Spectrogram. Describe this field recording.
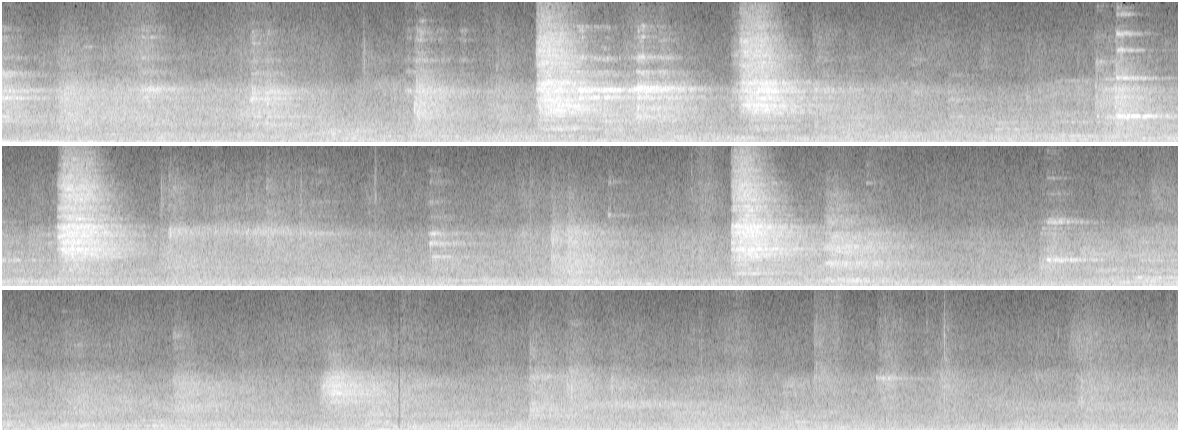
At a semicircular staircase inside the Landtag building. The sounds of the lunch preparations from the downhall cafeteria. Some steps up and down the stairs. A group of children. This recording is part of the exhibition project - sonic states, soundmap nrw - sonic states, social ambiences, art places and topographic field recordings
